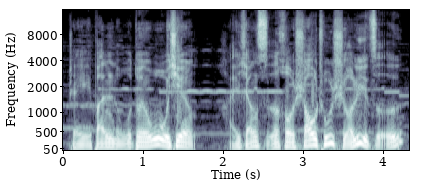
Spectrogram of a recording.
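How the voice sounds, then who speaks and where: A man voicing a teasing, sly middle-aged male monk who talks in a slow, mock-serious drawl. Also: on the low side, very animated, warm tone, faint music behind, pitched below the performer's own voice. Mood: scolding.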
